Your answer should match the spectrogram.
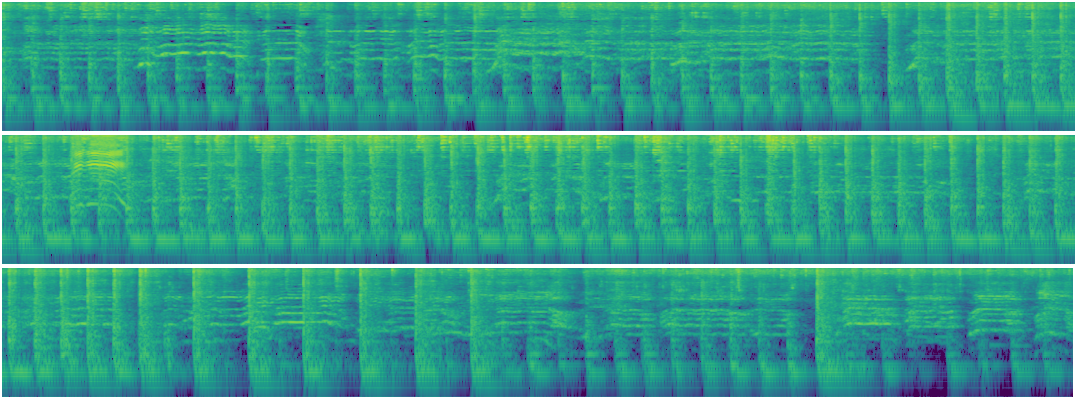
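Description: Powwow drum group singing a fast fancy-dance song over a steady pounding big drum, with the jingling of the dancers' ankle bells.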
